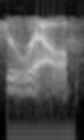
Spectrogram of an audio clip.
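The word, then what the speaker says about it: Cherelle: Well, I mean, unfortunately, it's been so many problems, and her name is not Cheryl, it's Sherelle.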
